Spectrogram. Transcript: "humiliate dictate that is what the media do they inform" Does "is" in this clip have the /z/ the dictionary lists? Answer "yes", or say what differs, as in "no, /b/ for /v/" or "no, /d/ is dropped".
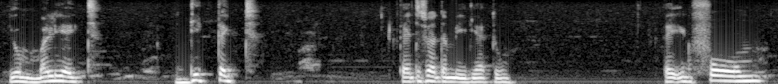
no, /s/ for /z/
